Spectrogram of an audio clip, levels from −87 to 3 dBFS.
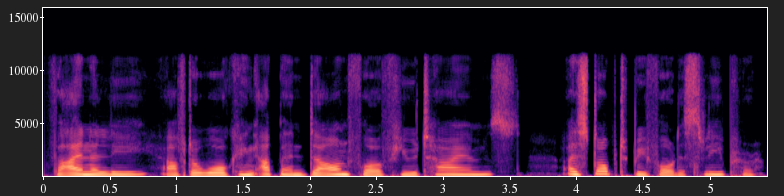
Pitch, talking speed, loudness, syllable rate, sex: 210 Hz, 165 wpm, -15 LUFS, 4.9 syllables/s, female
